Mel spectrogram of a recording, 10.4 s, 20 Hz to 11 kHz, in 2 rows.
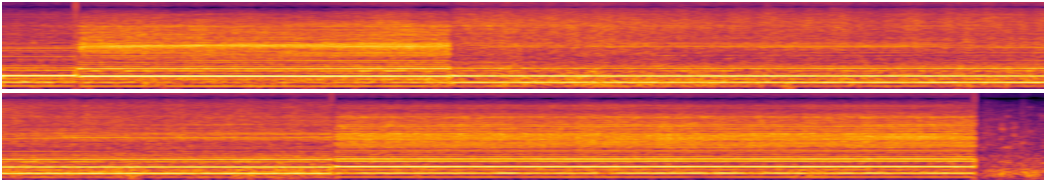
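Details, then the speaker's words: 2003 Mercury 15 hp outboard after restoration, after a couple hours running on the water: steady even hum at constant speed with no misses, surging or knocking; normal running. "guys so I've been out here for a couple hours this motor runs excellent"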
